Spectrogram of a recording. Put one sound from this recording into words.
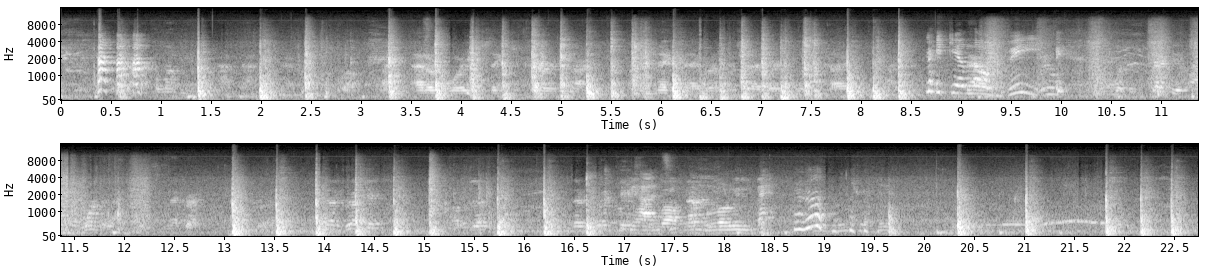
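A man knocks and taps sharply on the floor.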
